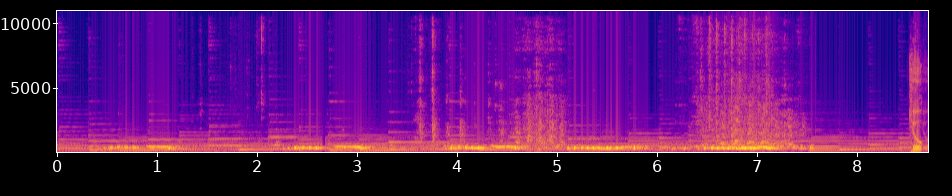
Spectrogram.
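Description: A pigeon gives soft, low, throaty coos in repeated rolling phrases over gentle background music.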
